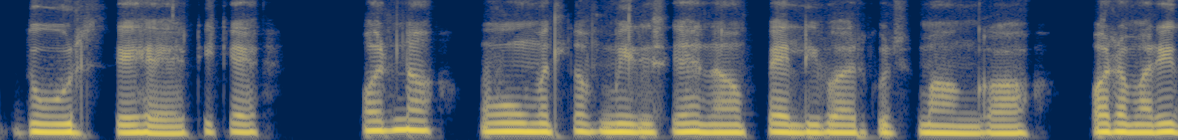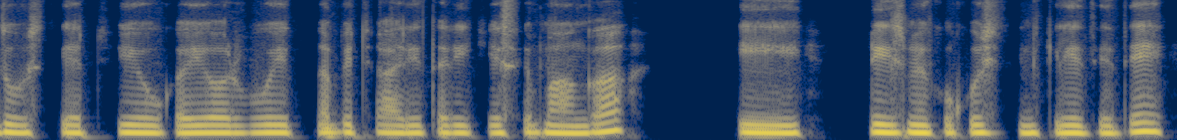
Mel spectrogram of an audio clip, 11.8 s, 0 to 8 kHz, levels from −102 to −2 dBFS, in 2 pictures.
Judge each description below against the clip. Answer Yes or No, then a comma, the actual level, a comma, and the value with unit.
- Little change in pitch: Yes, narrow, 1.6 semitones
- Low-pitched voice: No, medium, 165 Hz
